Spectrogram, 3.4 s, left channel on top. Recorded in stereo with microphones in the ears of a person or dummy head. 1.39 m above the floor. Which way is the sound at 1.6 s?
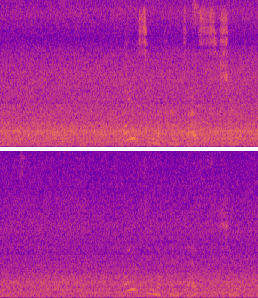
50° left (ahead or behind).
